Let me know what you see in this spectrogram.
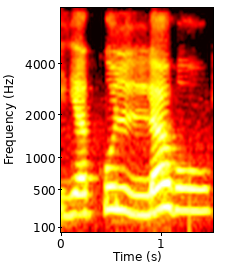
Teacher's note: الٹا پیش آ رہا ہے ہاں پہ، اسے 2 حرکت کھینچ کے پڑھیں گے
